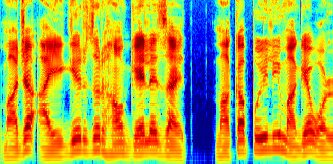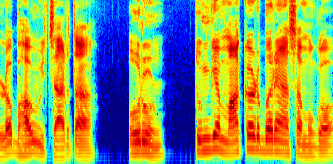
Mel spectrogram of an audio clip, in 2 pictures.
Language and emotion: Goan Konkani, neutral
